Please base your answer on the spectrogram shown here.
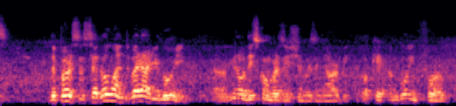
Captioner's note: this conversation was in arabic language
